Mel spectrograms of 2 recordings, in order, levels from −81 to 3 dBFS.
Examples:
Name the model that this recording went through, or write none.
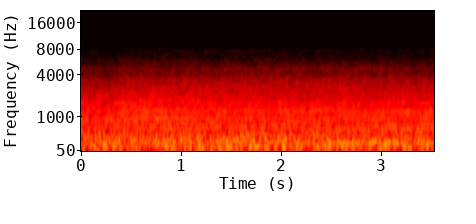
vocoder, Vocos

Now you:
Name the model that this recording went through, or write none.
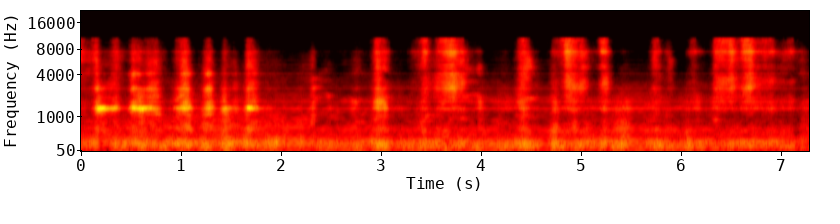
vocoder, Vocos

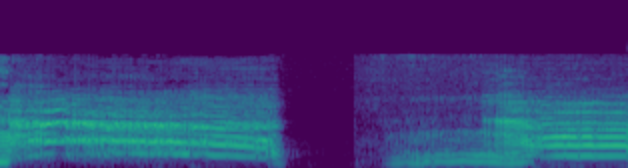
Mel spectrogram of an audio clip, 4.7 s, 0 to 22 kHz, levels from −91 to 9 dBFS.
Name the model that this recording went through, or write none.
vocoder, Vocos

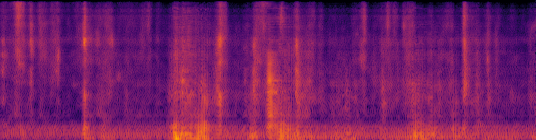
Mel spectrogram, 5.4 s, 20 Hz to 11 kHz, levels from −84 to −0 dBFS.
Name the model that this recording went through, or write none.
vocoder, Vocos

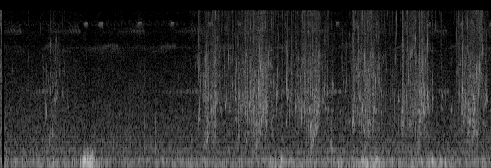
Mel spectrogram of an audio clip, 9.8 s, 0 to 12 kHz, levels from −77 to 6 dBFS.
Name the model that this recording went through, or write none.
none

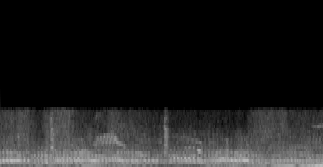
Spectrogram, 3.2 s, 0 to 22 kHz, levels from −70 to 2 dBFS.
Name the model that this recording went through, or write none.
none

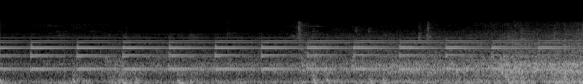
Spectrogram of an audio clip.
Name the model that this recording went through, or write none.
none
